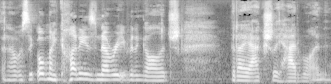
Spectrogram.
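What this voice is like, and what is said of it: Emotional, near-tearful voice. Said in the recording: “I'm getting emotional ... I could cry”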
